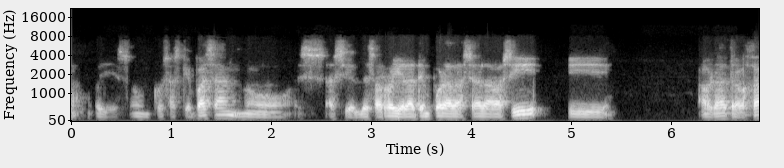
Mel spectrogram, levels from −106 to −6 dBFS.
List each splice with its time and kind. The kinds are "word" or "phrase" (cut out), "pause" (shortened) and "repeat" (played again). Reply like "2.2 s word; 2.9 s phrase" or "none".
none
